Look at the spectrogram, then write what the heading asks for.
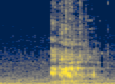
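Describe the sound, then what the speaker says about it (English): One short, low belch rises briefly out of a quiet room hum, close to the microphone. "Excuse the belch there."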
